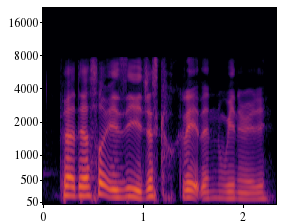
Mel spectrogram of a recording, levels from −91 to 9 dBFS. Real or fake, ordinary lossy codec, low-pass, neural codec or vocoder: real; none; none; none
